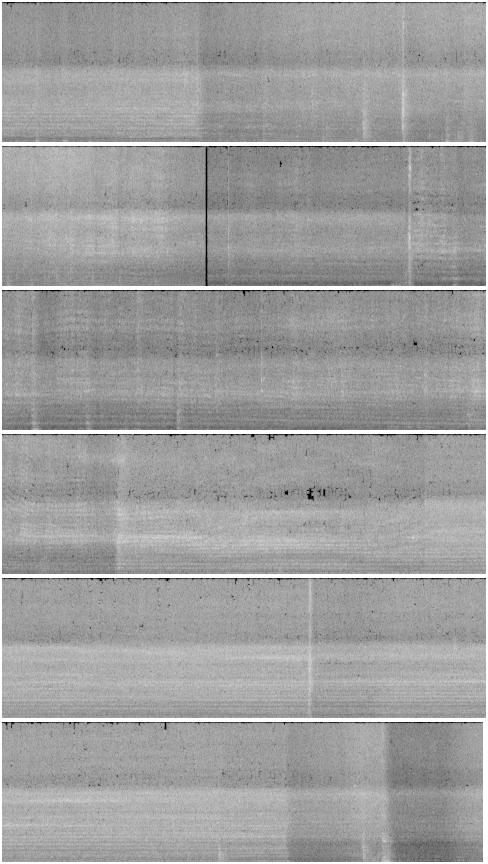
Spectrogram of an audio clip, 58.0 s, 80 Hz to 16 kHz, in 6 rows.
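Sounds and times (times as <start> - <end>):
loud steady steam hiss: 0.0 - 58.0
steam locomotive approaching: 0.0 - 58.0.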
